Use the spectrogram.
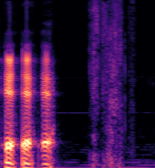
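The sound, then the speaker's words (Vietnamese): Cloth tearing as a traditional áo bà ba blouse is ripped open: a short rough ripping burst of fabric, preceded by a few spoken syllables. “Hắn xé cái áo bà ba của chị Mai rách toạc ra, để lộ bên trong là lớp áo túi mỏng manh đã cũ.”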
